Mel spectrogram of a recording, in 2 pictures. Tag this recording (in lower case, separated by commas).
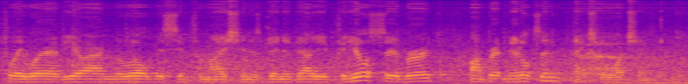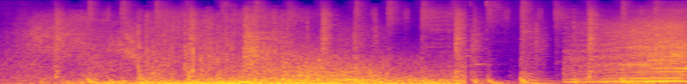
vehicle, music, speech, car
